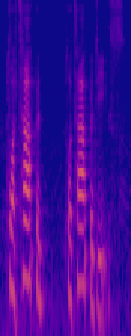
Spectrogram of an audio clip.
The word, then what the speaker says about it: platypodes: Oh, platypodes. That's how it would be pronounced. If I remember correctly, because I think it would be the same as octopuses, which would be octopodes, because it would be Greek root if you wanted to be really, really particular.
